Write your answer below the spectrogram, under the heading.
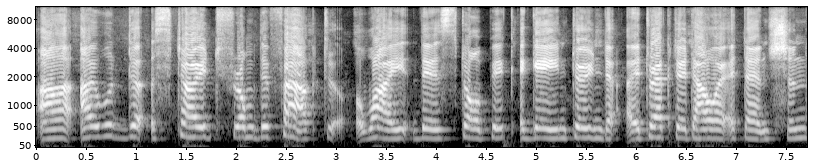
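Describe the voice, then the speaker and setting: There is noticeable background noise as a woman with a Belarusian accent speaks very slowly at a fairly high pitch, her intonation monotone and flat and her loudness very even. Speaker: human rights researcher. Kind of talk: press conference presentation. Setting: press conference. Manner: halting, many fillers.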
